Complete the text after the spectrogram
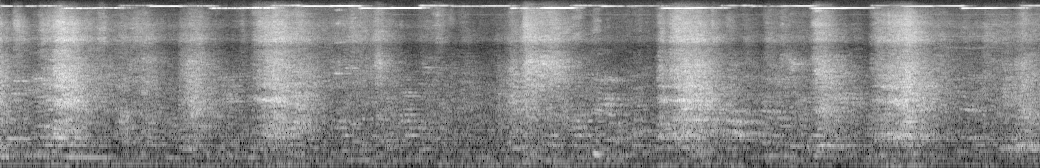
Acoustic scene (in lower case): cafe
